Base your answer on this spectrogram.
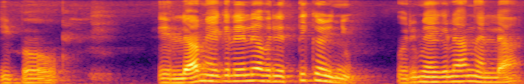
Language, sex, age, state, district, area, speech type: Malayalam, female, 45-60, Kerala, Palakkad, rural, spontaneous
